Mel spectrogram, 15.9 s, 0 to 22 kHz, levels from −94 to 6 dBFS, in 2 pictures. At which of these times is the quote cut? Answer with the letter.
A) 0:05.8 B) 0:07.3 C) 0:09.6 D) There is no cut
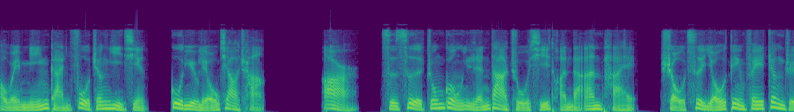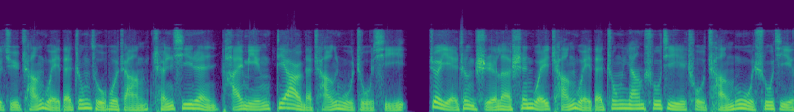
C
